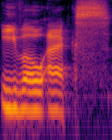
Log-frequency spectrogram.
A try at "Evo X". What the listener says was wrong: The X is silent as far as I'm aware.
